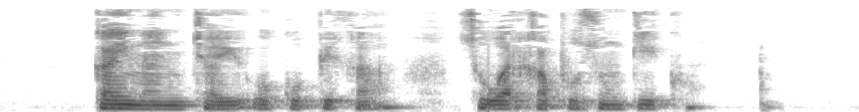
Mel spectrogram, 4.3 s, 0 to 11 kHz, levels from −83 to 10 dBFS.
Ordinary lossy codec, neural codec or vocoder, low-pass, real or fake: MP3, 32 kbps; none; 9.9 kHz; real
